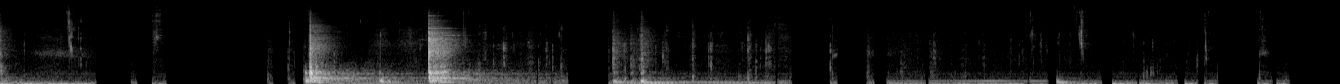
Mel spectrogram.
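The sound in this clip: Knife cutting into a spicy chicken wing, with clinks, squishy bites and chewing: a few louder sharp impacts among softer wet crunching, separated by short quiet gaps.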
